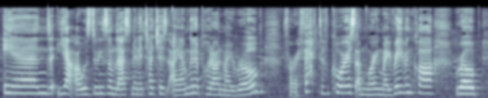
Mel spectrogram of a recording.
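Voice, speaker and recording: An excitable young woman talks to a propped-up camera in her classroom, chatting about her school day. Her voice sits a little on the high side, and her manner is upbeat and chatty. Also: normal speed. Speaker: fourth grade teacher and vlogger. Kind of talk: casual vlog chat. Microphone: camera propped nearby.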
